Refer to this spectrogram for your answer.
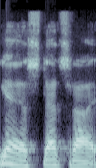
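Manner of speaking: put-on thick Hungarian accent. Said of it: "She spoke with a thick Hungarian accent".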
